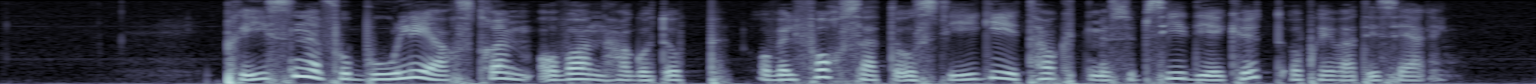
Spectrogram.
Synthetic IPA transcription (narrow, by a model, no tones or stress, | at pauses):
pʰʁiːsn̩əfɔbuːlɪəʁst̪ʁœmo̰ːʋɑnhɑːʁɡɔt̪ʊpoːʋɪlfɔʁt̪sɛt̪əoːst̪iːɡəiːt̪ʰɑkt̪meːsʉb̥siːd̪ɪəkʰʉt̪ʰoːpʰʁɪʋɑt̪ɪseːʁɪ̰ŋ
